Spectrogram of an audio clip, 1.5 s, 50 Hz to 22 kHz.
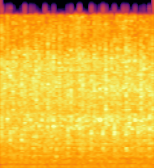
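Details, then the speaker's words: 1997 Jeep Wrangler 2.5L four-cylinder idling before cat-back exhaust install: rapid even puffing tick over the exhaust note from a leak at the exhaust donut gasket. "okay got a pretty good exhaust leak"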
